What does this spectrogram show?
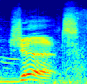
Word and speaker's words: JRRT: it and then t which he specified was to be pronounced as if it rhymes with dirt so his nickname was jert for jrrt that's weird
